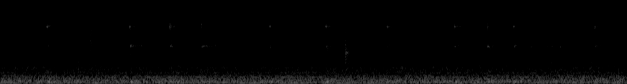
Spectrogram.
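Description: Pen tip of an interactive whiteboard tapping and sliding on the board's surface while a sentence is written by hand: faint, irregular clicks, about two a second.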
